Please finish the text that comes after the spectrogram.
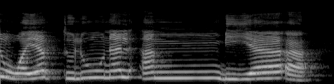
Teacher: नून साकिन के बाद जो है बा आ रहा है, तो यहाँ पर इकलाब होगा यानी तब्दीली होगी, तो हम यहाँ मीम का तलफ़ुज़ करेंगे यानी कि हम मीम को पढ़ेंगे और हम यहाँ गुन्ना भी करेंगे।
